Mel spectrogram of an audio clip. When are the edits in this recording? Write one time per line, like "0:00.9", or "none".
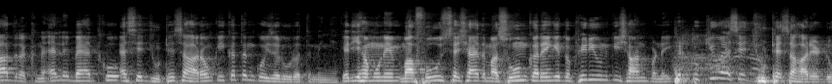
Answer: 0:01.2
0:03.7
0:06.6

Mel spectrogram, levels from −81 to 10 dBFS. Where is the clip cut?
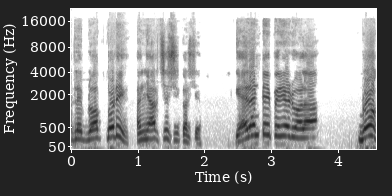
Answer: none

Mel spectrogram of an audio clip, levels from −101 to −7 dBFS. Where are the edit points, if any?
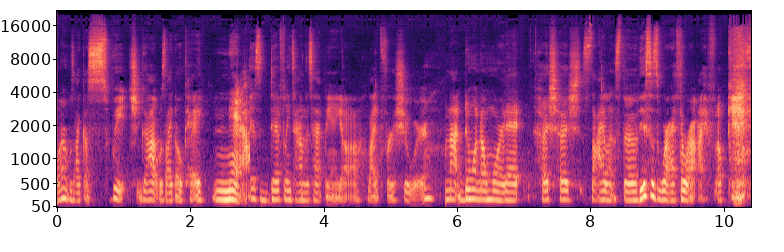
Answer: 0:02.9
0:05.8

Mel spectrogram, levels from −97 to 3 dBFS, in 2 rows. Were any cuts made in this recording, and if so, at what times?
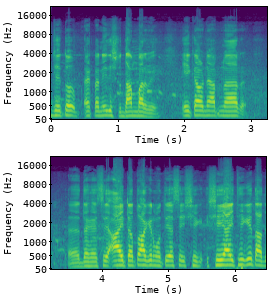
none

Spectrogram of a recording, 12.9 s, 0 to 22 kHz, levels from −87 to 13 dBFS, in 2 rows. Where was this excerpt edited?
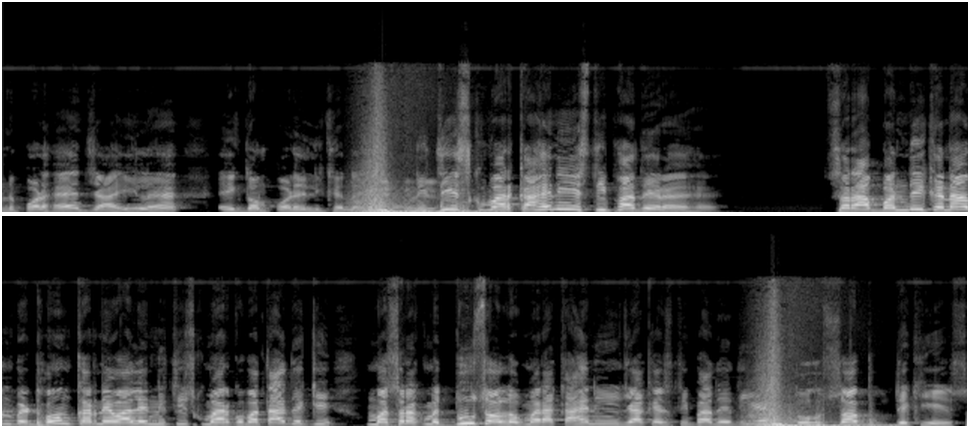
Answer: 0:02.6
0:11.6

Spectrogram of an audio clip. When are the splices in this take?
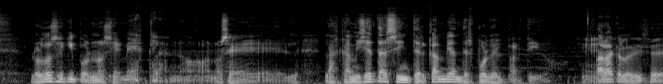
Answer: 0:04.3

